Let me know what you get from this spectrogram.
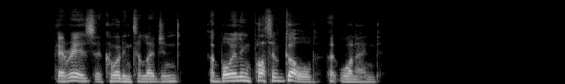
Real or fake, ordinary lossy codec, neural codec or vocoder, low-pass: fake; AAC, 64 kbps; codec, 44.1 kHz, 2.6 kbps, SNAC; 14.4 kHz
